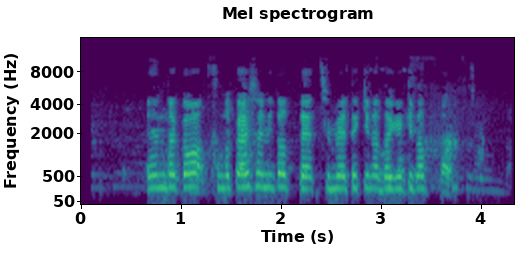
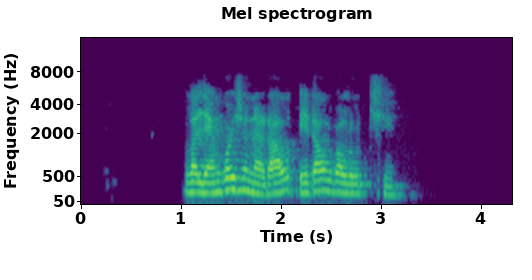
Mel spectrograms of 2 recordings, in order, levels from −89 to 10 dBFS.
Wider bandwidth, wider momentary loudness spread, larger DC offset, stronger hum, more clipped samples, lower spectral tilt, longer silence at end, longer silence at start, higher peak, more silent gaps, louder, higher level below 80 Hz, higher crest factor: first, 9.4 kHz vs 7.4 kHz; second, 9 LU vs 15 LU; neither; neither; neither; second, -3 dB/octave vs -6.5 dB/octave; second, 0.3 s vs 1.1 s; second, 0.65 s vs 1.05 s; second, -8 dBFS vs -2 dBFS; neither; second, -26 LUFS vs -15 LUFS; second, -72 dBFS vs -60 dBFS; about the same, 20 dB vs 16 dB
